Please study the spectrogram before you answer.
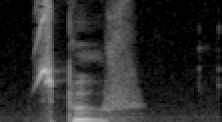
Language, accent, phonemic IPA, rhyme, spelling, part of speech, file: English, General American, /spuːf/, -uːf, spoof, noun / adjective / verb, En-us-spoof.ogg
- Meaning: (noun) An act of deception; a hoax; a joking prank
